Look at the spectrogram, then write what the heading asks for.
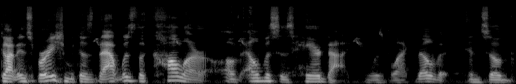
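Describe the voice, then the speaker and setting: Rambling man with a bright voice. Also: mid-range voice, normal speed. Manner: rambling, hesitant, full of ums. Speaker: podcast co-host. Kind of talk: rambling comedic banter.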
